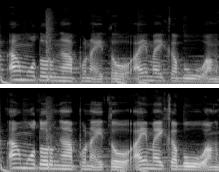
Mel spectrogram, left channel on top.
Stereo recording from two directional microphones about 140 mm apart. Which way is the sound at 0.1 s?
45° right (ahead or behind).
